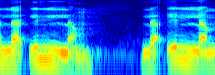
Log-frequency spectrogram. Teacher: ہم نے یہاں پہ ادغام کیا، نون کو لام کے ساتھ ملا کر نون کو لام بنا دیا، لام کا لام میں ادغام کر دیا۔ ہم نے اس کو پڑھا لَإِلَّمْ، لَإِلَّمْ، نون کی آواز اندر نہیں آئے گی، گنہ نہیں کریں گے۔ · نون کی آواز اندر نہیں آئے گی، گنہ نہیں کریں گے۔ نون کو لام بنا کر لام کا لام میں ادغام کر دیا، لام کو لام میں داخل کر دیا، تو اس لیے اس کے اوپر شد آ گئی۔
